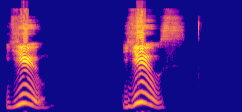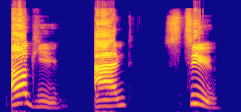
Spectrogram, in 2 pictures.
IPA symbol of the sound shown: j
